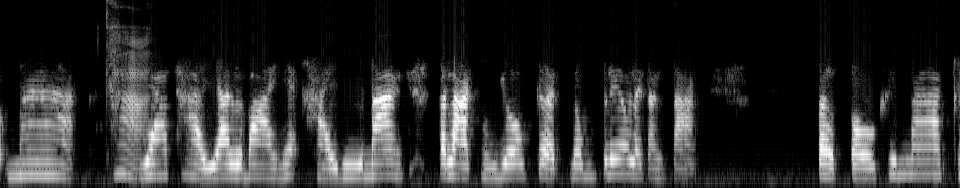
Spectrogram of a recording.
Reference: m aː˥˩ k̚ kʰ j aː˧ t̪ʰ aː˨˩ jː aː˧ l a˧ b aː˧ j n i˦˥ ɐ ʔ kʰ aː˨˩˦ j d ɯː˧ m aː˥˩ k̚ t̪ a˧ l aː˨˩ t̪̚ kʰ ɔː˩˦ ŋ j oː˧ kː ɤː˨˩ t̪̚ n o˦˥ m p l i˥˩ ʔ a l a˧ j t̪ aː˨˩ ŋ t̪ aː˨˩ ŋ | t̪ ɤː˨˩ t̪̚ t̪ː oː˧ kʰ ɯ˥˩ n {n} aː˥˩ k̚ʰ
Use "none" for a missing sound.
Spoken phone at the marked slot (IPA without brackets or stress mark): m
